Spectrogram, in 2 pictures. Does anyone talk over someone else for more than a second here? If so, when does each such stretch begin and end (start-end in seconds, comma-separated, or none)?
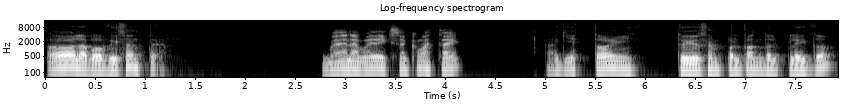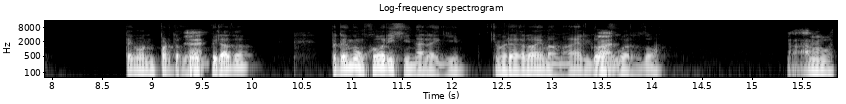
none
